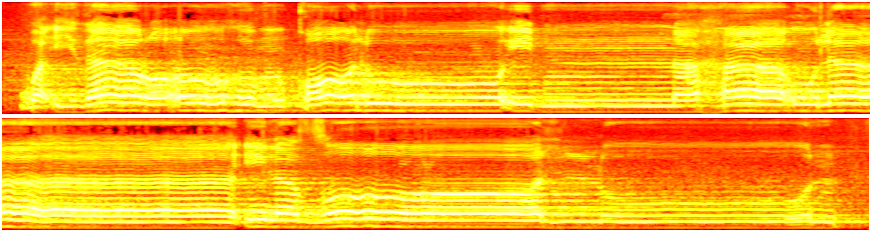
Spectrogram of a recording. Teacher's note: قالو میں حرف مد ہے، حرف مد کے بعد حمزہ دوسرے کلمہ میں ہے، اس لیے مد منفصل ہوا۔ مد منفصل کو 3 یا 4 الف کے برابر کھینچ کر پڑھیں گے، 1 الف کے برابر کھینچ کر پڑھنا بھی جائز ہے۔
